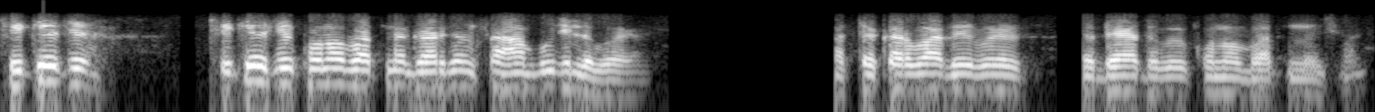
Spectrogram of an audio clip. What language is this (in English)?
Maithili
